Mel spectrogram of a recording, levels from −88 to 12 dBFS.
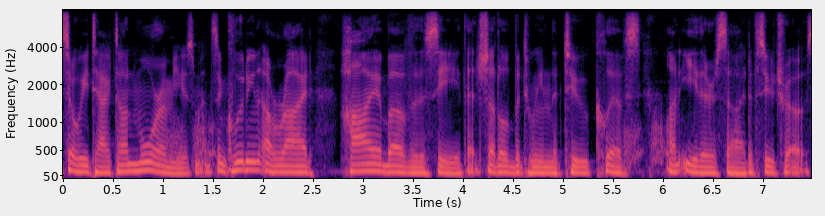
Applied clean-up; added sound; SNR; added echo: neural mask model Resemble Enhance denoiser.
